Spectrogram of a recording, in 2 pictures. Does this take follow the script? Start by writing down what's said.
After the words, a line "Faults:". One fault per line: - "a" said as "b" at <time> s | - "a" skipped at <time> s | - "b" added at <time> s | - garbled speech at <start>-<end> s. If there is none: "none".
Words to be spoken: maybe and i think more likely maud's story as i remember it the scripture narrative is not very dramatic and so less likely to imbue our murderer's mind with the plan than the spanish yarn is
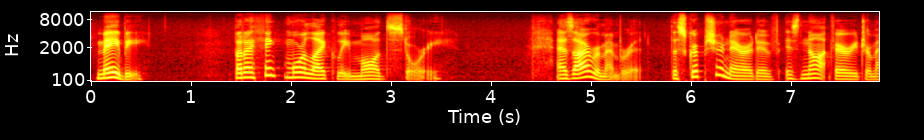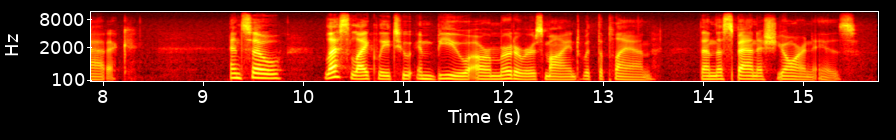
maybe but i think more likely maud's story as i remember it the scripture narrative is not very dramatic and so less likely to imbue our murderer's mind with the plan than the spanish yarn is
Faults:
- "and" said as "but" at 1.4 s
